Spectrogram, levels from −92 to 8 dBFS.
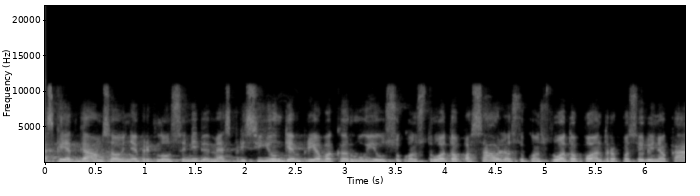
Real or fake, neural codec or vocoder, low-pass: real; none; 10.8 kHz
